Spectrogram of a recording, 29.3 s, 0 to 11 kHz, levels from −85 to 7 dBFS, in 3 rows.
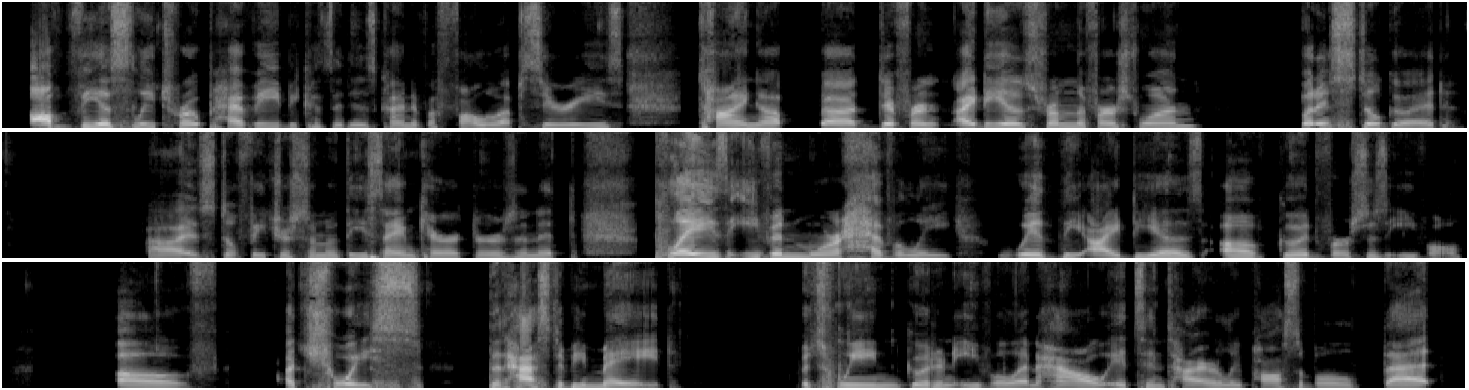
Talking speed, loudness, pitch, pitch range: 135 wpm, -26 LUFS, 185 Hz, 175-215 Hz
